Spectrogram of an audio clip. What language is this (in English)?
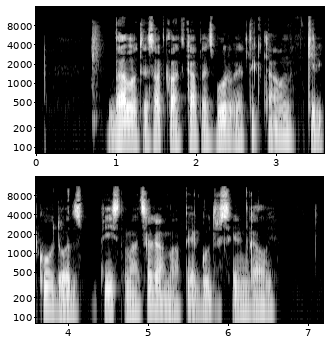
Latvian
